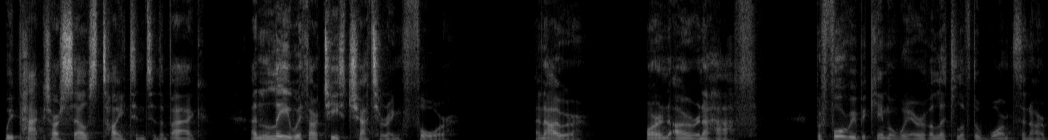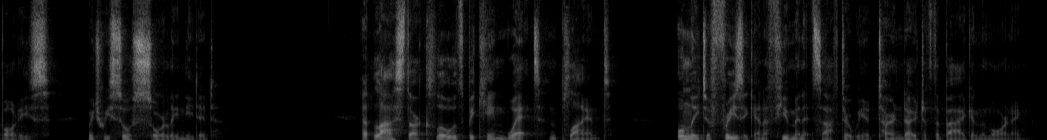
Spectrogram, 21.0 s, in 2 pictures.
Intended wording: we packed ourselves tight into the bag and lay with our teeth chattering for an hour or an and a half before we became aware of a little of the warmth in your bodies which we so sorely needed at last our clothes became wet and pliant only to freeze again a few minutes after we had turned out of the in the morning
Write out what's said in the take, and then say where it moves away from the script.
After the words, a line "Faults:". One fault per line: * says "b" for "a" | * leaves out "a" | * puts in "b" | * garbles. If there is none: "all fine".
we packed ourselves tight into the bag and lay with our teeth chattering for an hour or an hour and a half before we became aware of a little of the warmth in our bodies which we so sorely needed at last our clothes became wet and pliant only to freeze again a few minutes after we had turned out of the bag in the morning
Faults:
* puts in "hour"
* says "our" for "your"
* puts in "bag"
